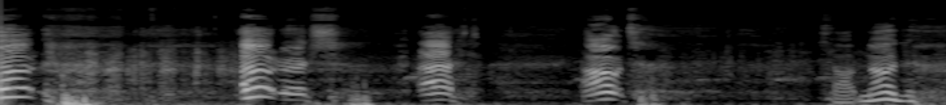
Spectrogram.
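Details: Belgian Malinois in bitework training, letting out sharp, high, arched yelping cries in bursts roughly every second, with panting and human speech in between.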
